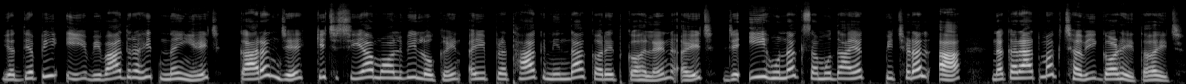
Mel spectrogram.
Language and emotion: Maithili, neutral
